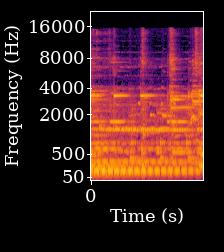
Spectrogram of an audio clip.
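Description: Balinese gamelan ensemble playing: bronze metallophones and gong-chimes ringing together in many layered tones, over a low note struck rapidly about eight times a second.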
